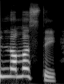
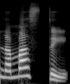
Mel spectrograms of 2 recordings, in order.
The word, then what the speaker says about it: namaste: For example, namaste, but they would say namaste. Why? Because their native English accent is kind of hindering their ability to speak Hindi correctly.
